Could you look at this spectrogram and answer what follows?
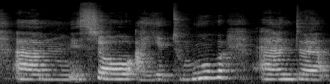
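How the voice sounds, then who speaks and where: In an Italian accent, a woman speaks at a fairly high pitch with ordinary pitch variation, amid noticeable background noise and audible room echo. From Italy. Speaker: crafting youtuber. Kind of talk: casual chat to camera. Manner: halting, many fillers.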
